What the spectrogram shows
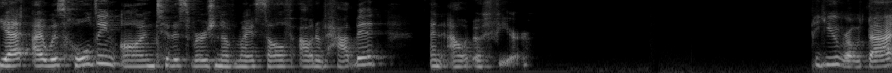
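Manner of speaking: tearful voice, holding back tears. Speaker reads back words the listener wrote, holding back tears. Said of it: "I'm gonna try to say this without crying".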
